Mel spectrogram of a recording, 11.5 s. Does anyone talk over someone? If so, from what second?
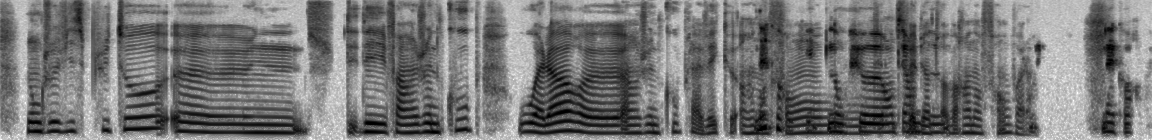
7.5 s

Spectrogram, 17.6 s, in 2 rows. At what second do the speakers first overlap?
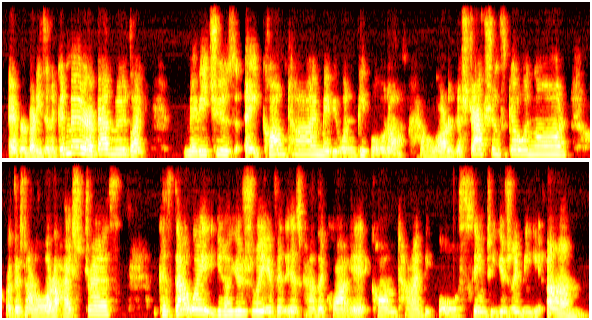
none

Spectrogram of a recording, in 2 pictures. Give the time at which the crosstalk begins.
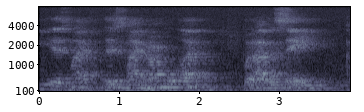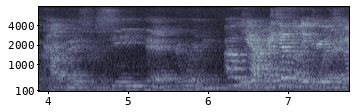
6.2 s

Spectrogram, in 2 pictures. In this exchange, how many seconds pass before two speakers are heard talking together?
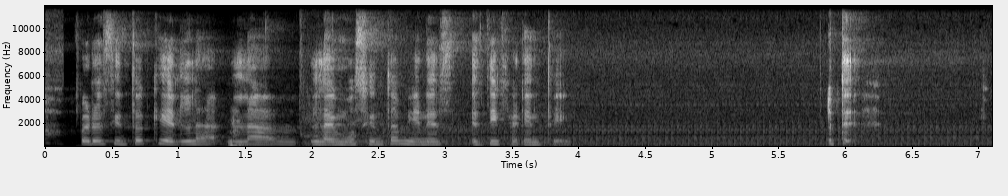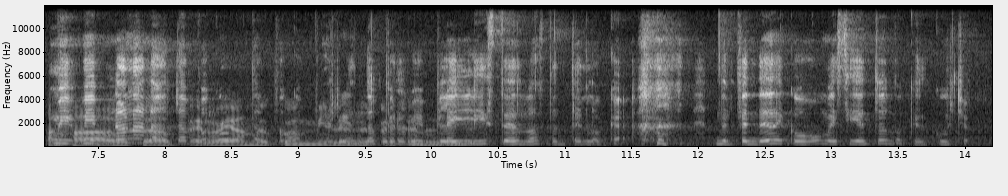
7.1 s

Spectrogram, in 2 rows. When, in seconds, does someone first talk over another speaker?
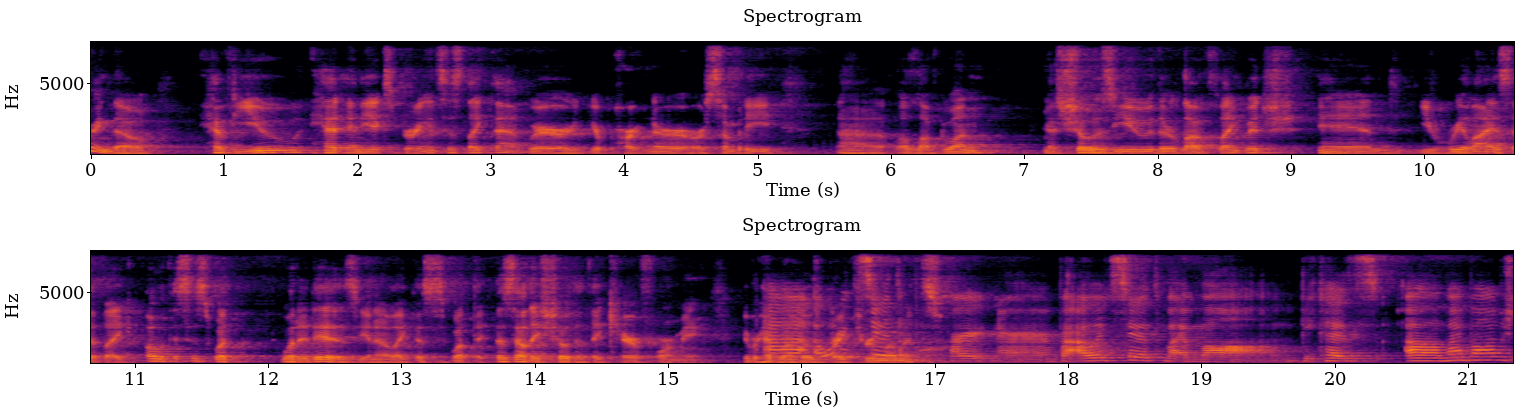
15.7 s

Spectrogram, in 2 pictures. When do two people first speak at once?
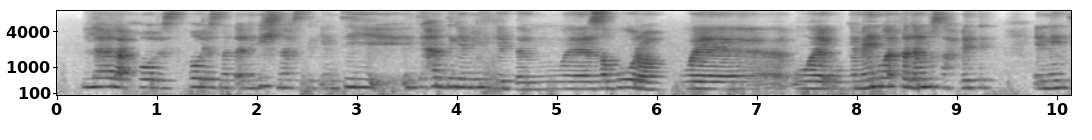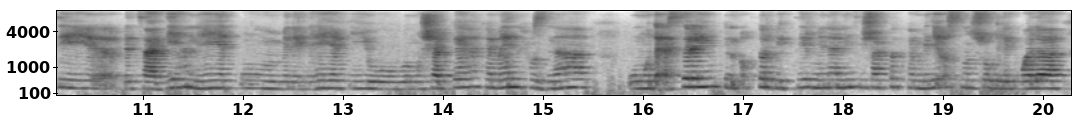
none

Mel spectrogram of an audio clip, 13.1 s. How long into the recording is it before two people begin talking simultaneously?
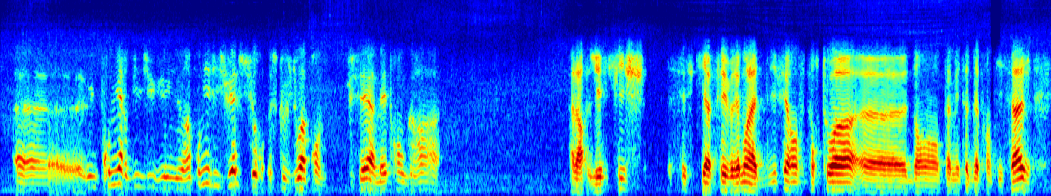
none

